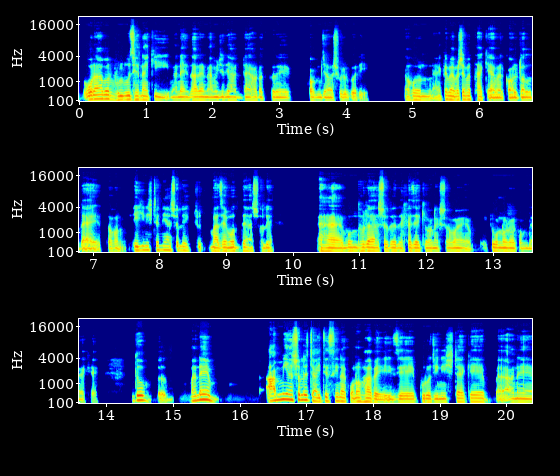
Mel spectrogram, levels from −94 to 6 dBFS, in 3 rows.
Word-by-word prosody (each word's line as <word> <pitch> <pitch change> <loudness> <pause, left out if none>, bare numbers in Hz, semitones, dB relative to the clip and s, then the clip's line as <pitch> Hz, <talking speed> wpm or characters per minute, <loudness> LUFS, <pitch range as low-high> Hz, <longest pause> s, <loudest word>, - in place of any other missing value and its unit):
"ওরা 150 +2 +7
আবার 155 0 +5
ভুল 130 - +3
বুঝে 135 -1 +3
নাকি"? 120 -1 -3 0.2
মানে 110 +1 -1
ধরেন 115 0 +1
আমি 110 0 0
যদি 115 +1 -1
আড্ডায় 110 +1 -4
হঠাৎ 115 -1 -5
করে 110 -1 -1 0.4
কম 110 -1 -1
যাওয়া 105 -1 -1
শুরু 110 -1 -3
করি, - - -4 0.6
তখন 125 0 -1 0.3
একটা 130 +3 -2
ব্যাপার 125 -1 +3
স্যাপার 135 -2 0
থাকে 120 -3 -2
আবার 100 0 0
কলটল 105 +1 +1
দেয়। - - +1 0.2
তখন - - -3 0.2
এই 135 - +4
জিনিসটা 150 +1 -3
নিয়ে 150 -1 -2
আসলে 145 +1 -1
একটু 130 - -14 0.2
মাঝে 120 +1 +2
মধ্যে 125 +1 -1
আসলে 115 0 -2 0.8
হ্যাঁ, 115 -1 +4
বন্ধুরা 125 0 +1
আসলে 120 +1 0
দেখা 115 +2 -2
যায় 115 -1 +2
কি - - -6
অনেক 110 0 -2
সময় 115 0 -1 0.3
একটু - - -29
অন্যরকম 115 -2 0
দেখে। 105 0 -8 0.6
তুব 180 0 +8 0.2
আ - - +2 0.4
মানে 175 +6 +5 1.1
আমি 205 +3 +5
আসলে 195 0 +6
চাইতেছি 140 +1 +1
না - - +4
কোনভাবেই 125 -6 +2 0.2
যে, 115 0 +2 0.2
পুরো 120 -1 +1
জিনিসটাকে 120 +2 -1 0.3
ব্য - - -6 0.2
মানে 120 0 0
120 Hz, 170 wpm, -23 LUFS, 115-130 Hz, 1.1 s, তুব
